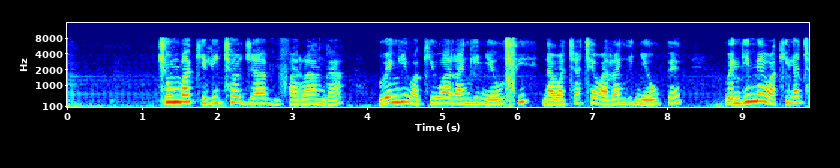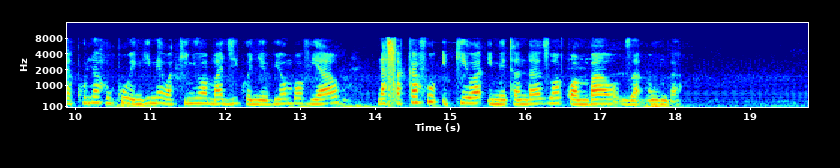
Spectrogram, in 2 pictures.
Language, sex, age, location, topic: Swahili, female, 18-24, Nairobi, agriculture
